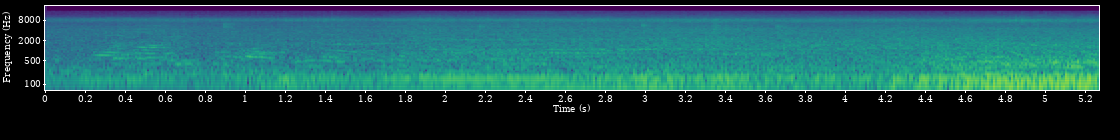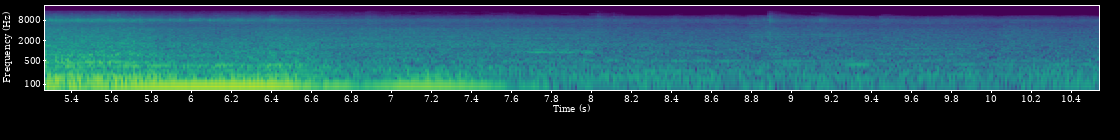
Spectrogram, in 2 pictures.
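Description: Low rumble of a passing motor vehicle that swells to its loudest about five to six seconds in, then drops away quickly and fades.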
